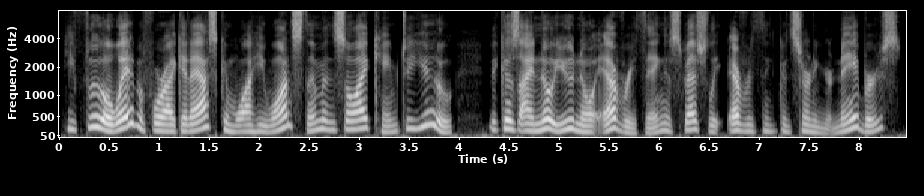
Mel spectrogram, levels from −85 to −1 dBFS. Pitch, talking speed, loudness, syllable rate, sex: 175 Hz, 205 wpm, -19 LUFS, 5.8 syllables/s, male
